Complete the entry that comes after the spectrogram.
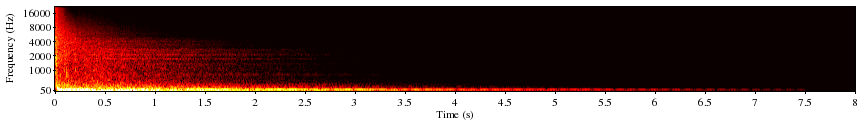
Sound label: HIT Trainwreck; TRAILER TOOLKIT VOL.1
